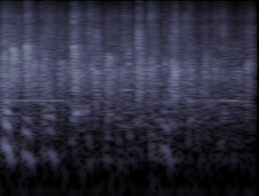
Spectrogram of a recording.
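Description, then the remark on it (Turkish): An audience claps in a steady, dense burst of applause that holds at a fairly even level for the whole stretch, with some voices mixed in underneath. “o zaman evet, arkadaşlar sene- bir alkış alalım lütfen.”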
